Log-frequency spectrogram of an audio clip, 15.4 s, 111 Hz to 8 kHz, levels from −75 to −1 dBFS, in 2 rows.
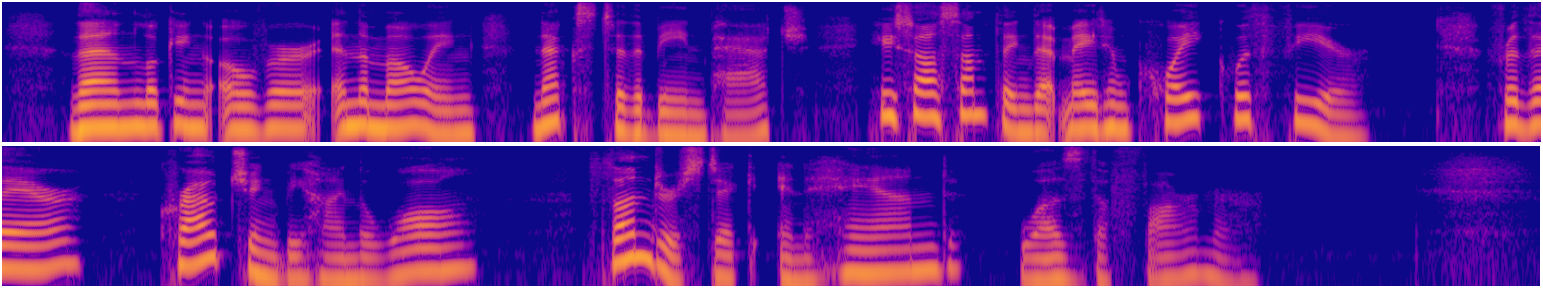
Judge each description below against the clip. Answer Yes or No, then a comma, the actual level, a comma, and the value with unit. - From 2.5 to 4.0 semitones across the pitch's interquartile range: No, wide, 5.4 semitones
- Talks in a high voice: No, medium, 170 Hz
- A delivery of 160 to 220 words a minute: No, slow, 135 wpm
